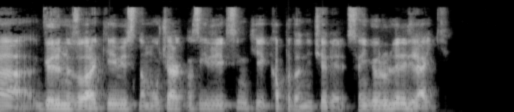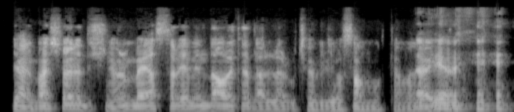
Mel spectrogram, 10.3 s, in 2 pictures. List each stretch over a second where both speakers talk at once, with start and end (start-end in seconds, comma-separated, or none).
none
